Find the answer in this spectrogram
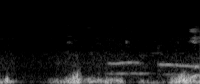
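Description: Baby making a few short, high-pitched voice sounds between mouthfuls at a fruit feeder.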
